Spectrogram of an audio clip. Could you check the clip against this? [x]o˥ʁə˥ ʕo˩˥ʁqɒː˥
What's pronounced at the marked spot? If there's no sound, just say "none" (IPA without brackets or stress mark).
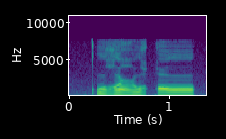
kʼ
